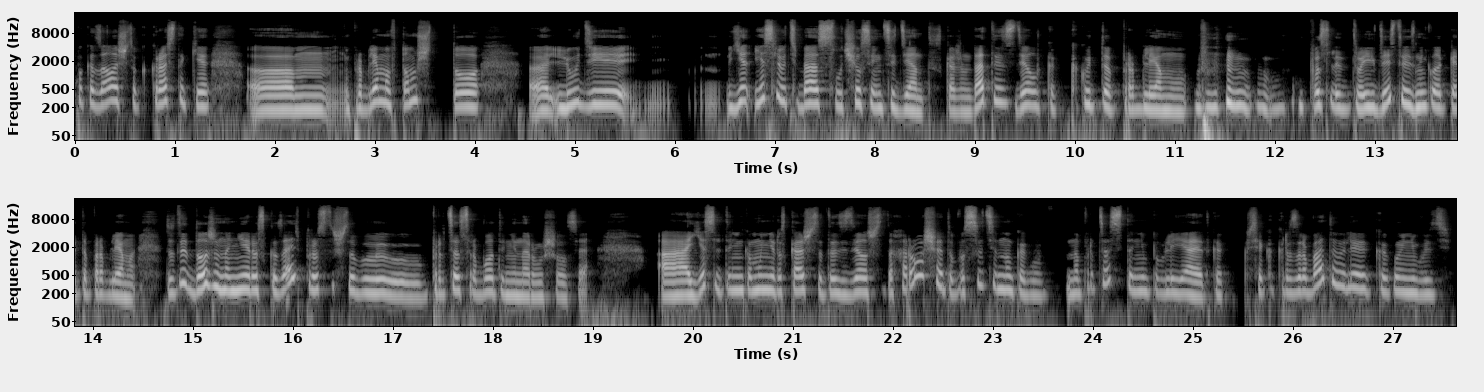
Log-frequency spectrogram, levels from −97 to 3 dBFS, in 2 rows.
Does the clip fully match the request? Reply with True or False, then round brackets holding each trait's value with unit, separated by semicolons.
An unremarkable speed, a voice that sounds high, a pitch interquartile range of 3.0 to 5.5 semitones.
True (150 wpm; 215 Hz; 3.8 semitones)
